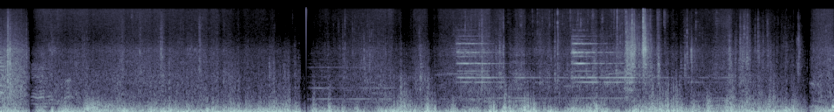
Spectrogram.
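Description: Strong wind buffets the microphone on the coast at Piran, Slovenia, a loud steady roar with gusts; a bell-like ringing chimes in the background partway through.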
